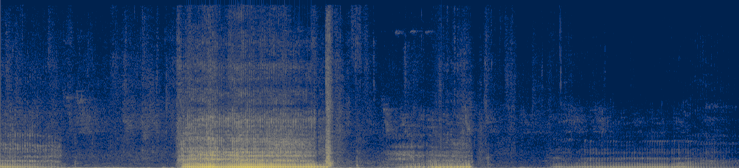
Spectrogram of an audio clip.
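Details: Bengal tiger during an attack, with a low rumble, then a powerful, throaty roar of about one and a half seconds, followed by shorter growls and a fading low rumble.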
